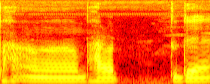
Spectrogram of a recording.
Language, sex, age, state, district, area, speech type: Assamese, male, 18-30, Assam, Dhemaji, rural, spontaneous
